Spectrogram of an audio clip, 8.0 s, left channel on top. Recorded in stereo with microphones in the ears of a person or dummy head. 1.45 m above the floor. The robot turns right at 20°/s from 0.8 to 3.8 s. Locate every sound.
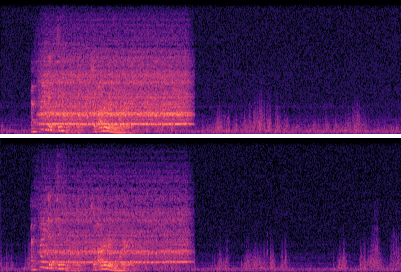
0.6 s a man speaking: 55° right, 4.5 m; by 2.8 s 20° right, 4.5 m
